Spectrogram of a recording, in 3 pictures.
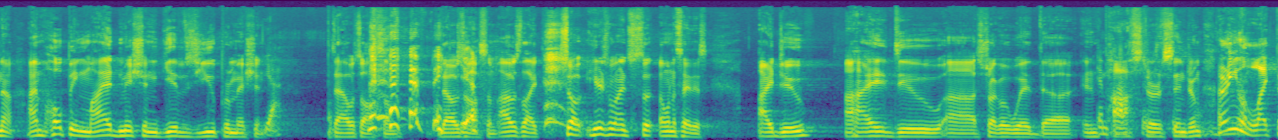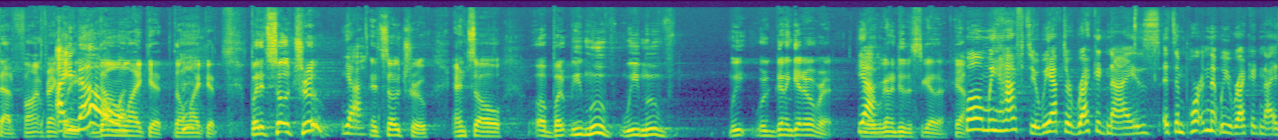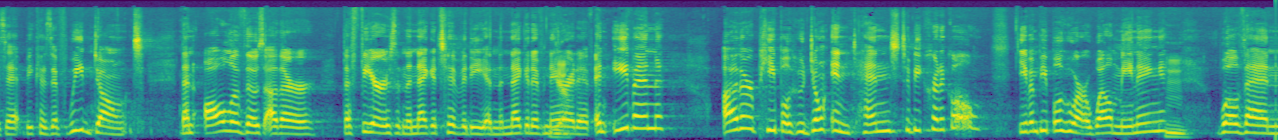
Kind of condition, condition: setting, large echoing room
